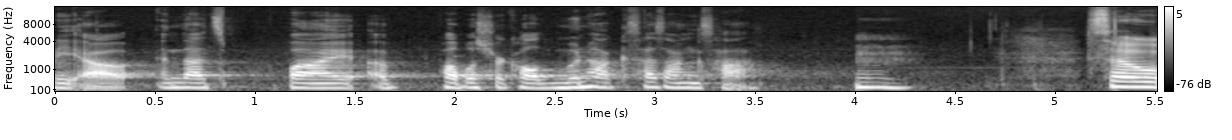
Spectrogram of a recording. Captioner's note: korean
